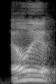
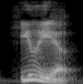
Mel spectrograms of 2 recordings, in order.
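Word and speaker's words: Heliot: Soto, Elliot Ramos. When before he became a big leaguer, I thought his name was Helio, but the H is silent.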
